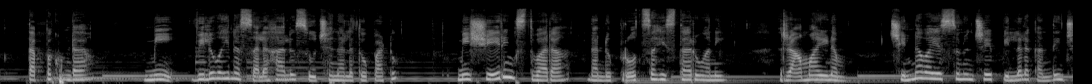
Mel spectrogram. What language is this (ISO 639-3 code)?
tel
